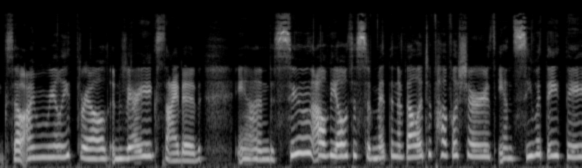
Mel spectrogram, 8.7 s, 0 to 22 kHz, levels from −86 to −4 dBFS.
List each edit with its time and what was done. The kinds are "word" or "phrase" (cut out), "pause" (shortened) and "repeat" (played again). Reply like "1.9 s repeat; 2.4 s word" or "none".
none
